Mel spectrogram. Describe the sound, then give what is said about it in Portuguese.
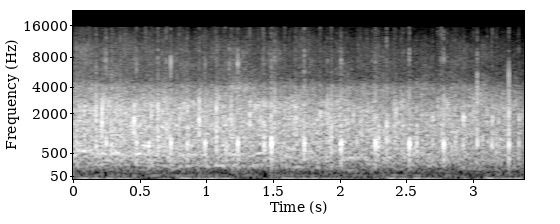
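Audience applause: a quiet but steady patter of many hands clapping, with individual sharp claps standing out, continuing evenly throughout. “aplaudir, hein, gente? O aplauso é importante!”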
